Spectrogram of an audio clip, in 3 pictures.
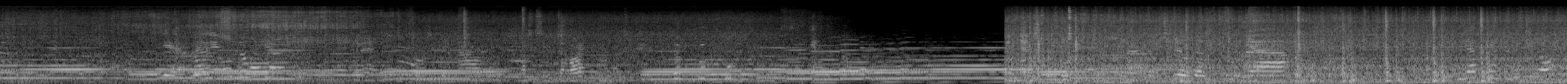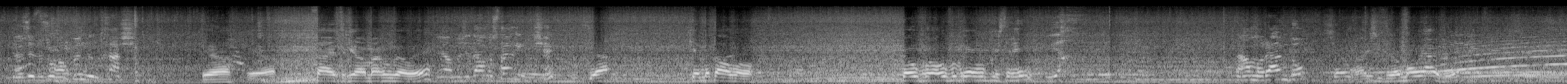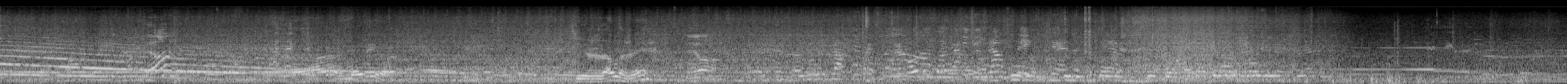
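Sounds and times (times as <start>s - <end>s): fire engine engine rumbling: 0.0s - 47.0s.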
